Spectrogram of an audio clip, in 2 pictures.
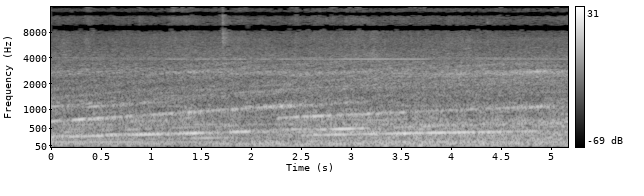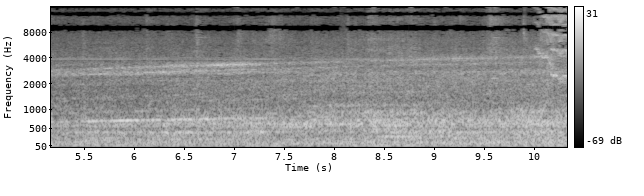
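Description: Alstom-built North East Line metro train accelerating away from a station, heard from inside the car. Its traction-motor whine climbs in pitch in a series of rising steps over the steady rumble of the wheels on the rails.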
